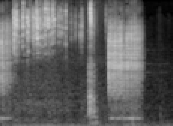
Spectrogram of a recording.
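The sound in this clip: Dice rattle and clatter during a stealth roll in a tabletop role-playing game, in two short bursts of bright clicking, with no talk over them.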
